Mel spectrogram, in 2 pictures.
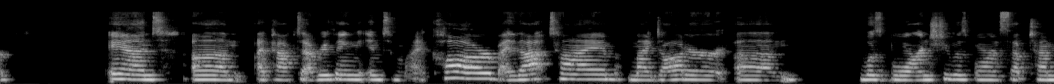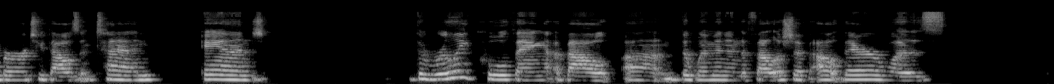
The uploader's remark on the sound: Grace Group Zoom Meeting. At the Grace Group Zoom Series in Hattiesburg, MS.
